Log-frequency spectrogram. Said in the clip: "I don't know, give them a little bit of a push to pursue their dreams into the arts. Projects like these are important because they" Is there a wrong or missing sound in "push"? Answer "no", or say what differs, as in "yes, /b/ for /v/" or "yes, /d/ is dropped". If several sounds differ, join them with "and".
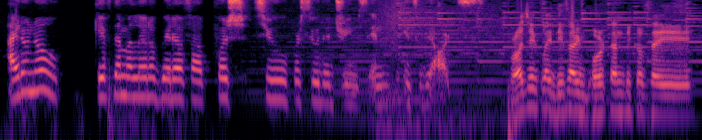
no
